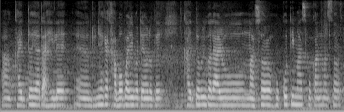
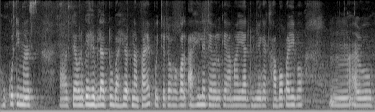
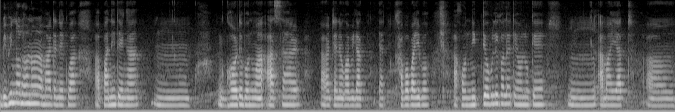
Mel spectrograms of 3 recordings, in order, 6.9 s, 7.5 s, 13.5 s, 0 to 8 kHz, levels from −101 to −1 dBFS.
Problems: constant background noise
